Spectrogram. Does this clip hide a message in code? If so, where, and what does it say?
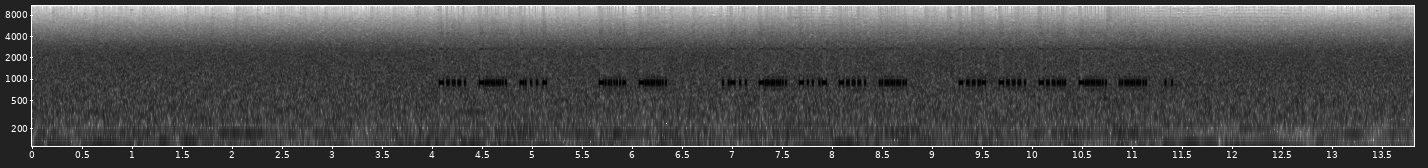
Yes: Hellschreiber (Feld-Hell, 122.5 baud) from 4.1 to 11.5 s, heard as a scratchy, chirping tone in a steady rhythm, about 900 Hz, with radio static. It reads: PEU DE TEMPS APRES,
